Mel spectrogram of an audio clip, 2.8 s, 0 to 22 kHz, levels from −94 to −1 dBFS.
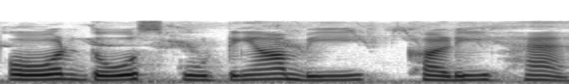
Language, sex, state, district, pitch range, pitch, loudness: Hindi, female, Punjab, Pathankot, 200-225 Hz, 215 Hz, -14 LUFS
